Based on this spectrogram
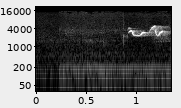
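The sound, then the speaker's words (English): Birds sing in a short burst of high, warbling chirps that start partway through, over a steady low hum. No one speaks. “start this one off with just voices, child and bird voices, and then I'll bring in the rest of the choir.”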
